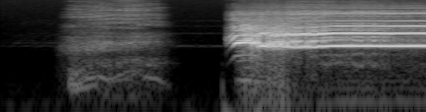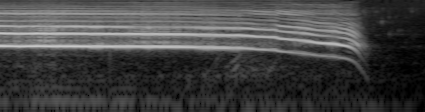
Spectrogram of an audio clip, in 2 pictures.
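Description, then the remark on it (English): A male voice imitates a woman's childbirth scream: a short strained breath, then one long, loud, piercing sustained wail lasting about four seconds before dropping off abruptly. “It's the fire, water, female birth scream. And this is about as close as I've been able to get.”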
